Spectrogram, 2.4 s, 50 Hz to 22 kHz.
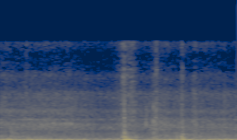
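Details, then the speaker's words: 2019 Kia Sorento with no scan codes except MAP circuit low, runs rough, surges, stalls and exhaust stinks; adaptive reset made no change; low, uneven idle with sharp clicks from faulty MAP sensor wiring. "start it up look at the RPM and the car will just like some here L sometimes it stalls sometimes it um surges"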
